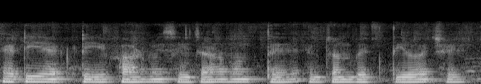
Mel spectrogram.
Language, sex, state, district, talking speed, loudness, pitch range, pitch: Bengali, male, Tripura, Unakoti, 100 wpm, -18 LUFS, 115-120 Hz, 115 Hz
